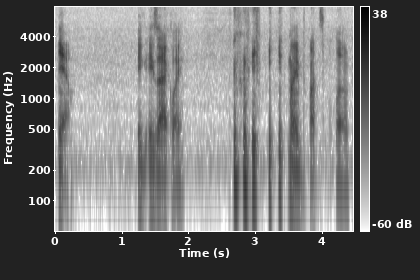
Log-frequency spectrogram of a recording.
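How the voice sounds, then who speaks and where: Laid-back lower-voiced guy, laughing often. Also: lively intonation, a little slow, a little mellow. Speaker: podcast guest, streamer. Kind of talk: casual chat.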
